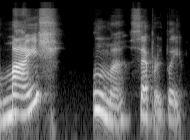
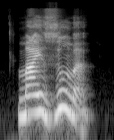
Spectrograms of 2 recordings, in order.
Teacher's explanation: If you say it fast, it sounds like a Z, as you probably realized.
